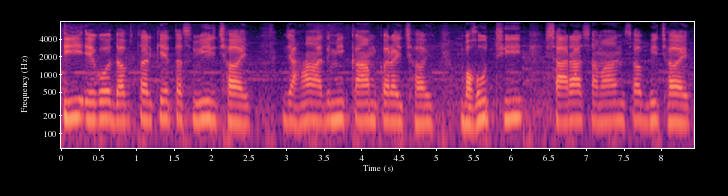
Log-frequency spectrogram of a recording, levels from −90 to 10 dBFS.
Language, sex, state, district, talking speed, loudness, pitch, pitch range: Hindi, male, Bihar, Samastipur, 135 wpm, -18 LUFS, 165 Hz, 155-175 Hz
